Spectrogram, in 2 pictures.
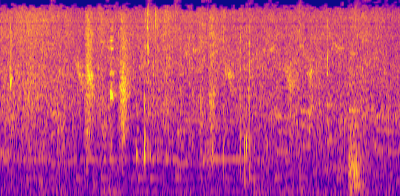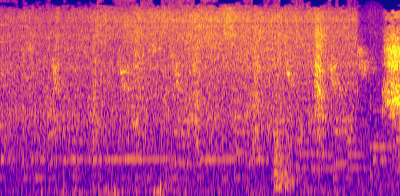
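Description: A dark, foaming drink poured in a steady stream into glass mugs, a continuous splashing hiss, with faint background music.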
